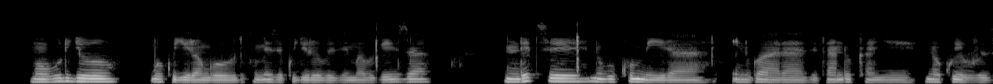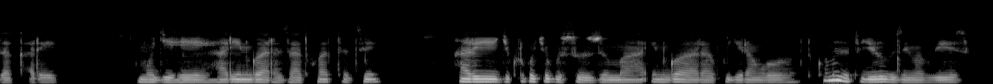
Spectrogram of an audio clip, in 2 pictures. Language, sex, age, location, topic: Kinyarwanda, male, 25-35, Huye, health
